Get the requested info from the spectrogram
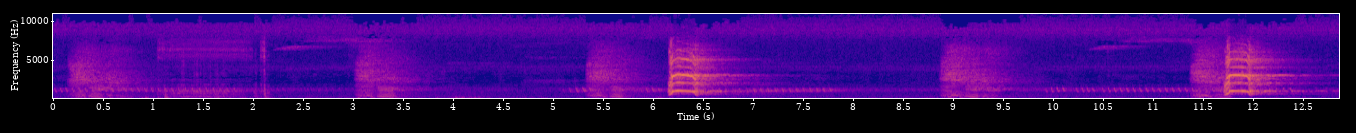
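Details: Indian muntjac, or kijang, in the forest of the Ijen crater, Indonesia: short, harsh, hoarse barks repeated every three seconds or so, some ringing with harmonics, over a steady insect drone.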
